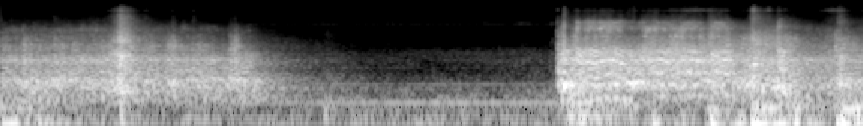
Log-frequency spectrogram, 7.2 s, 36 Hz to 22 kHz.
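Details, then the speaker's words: 1926 Seagrave city service ladder truck, 1013 cu in "F" six-cylinder, first start in 10+ years after long sitting, fuel fed to carburetor; uneven firing bursts die to near silence, then catch and stumble, flooded with too much gas; owner also suspects a valve stuck open. "she wants to go i think we got too much gas so i'm gonna i'm gonna stem the tide of fuel here"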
